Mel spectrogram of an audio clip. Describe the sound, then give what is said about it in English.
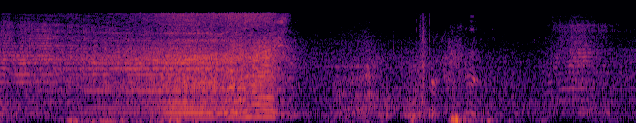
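Buzzing whine of a small flying aircraft during a live demonstration. A steady harmonic drone holds, then cuts off abruptly and gives way to a noisy rumble with a few soft knocks. “The idea is for the aircraft to recover no matter what state it finds itself in.”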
